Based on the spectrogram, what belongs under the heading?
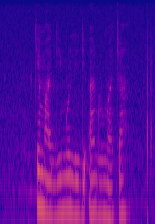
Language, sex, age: Northern Sotho, male, 18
